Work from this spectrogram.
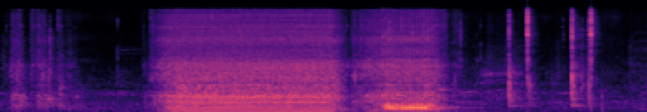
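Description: A sewing machine stitches a shirt with a loud, steady mechanical whir lasting under two seconds, then a brief second burst of stitching, followed by a few sharp clicks and taps.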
